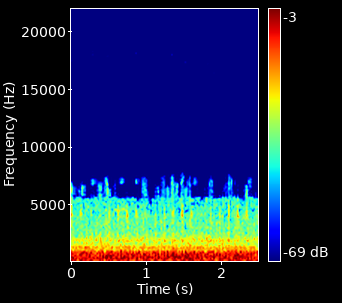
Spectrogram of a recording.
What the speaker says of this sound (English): I'm going to take these guys and sew them face to face to each other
